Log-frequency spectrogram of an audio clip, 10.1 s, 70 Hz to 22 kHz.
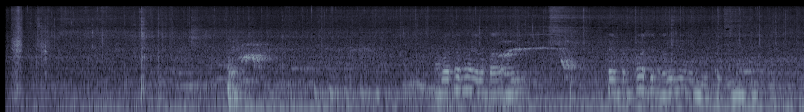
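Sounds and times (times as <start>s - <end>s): crackling pops: 0.1s - 10.0s
fish sizzling over charcoal: 0.1s - 10.0s.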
